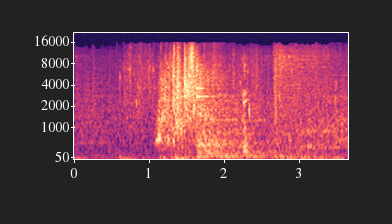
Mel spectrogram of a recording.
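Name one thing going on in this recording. A heavy lash whooshes and strikes.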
